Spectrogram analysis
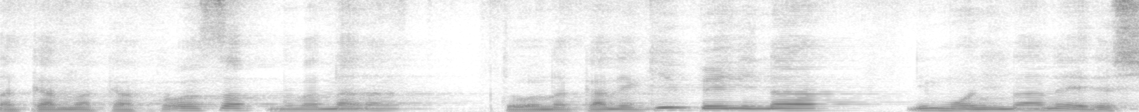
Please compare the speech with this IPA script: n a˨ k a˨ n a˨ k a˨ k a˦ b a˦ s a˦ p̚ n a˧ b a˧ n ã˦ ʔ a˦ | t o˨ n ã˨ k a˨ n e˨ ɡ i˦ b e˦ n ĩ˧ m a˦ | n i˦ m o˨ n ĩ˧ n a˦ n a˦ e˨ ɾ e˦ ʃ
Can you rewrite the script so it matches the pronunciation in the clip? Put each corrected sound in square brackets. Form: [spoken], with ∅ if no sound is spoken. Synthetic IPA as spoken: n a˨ k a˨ n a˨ k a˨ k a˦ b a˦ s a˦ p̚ n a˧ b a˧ n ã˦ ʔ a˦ | t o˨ n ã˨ k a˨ n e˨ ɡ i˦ b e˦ n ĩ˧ [n] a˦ | n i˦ m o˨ n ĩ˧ n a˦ n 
